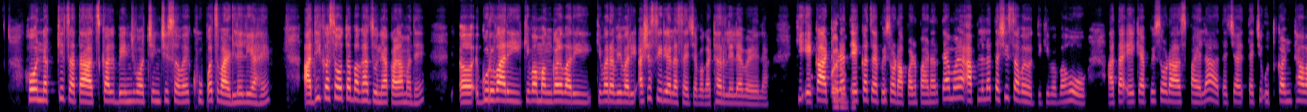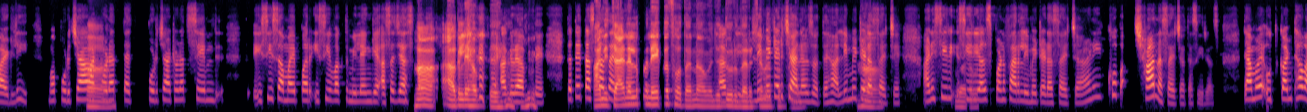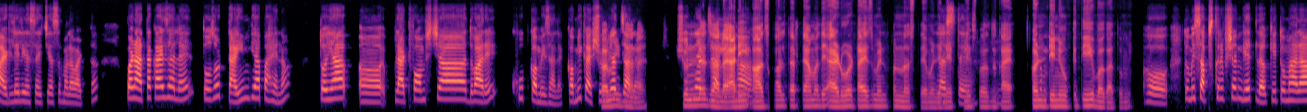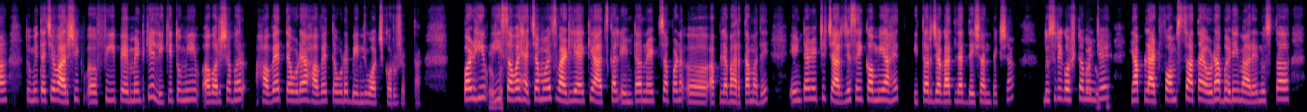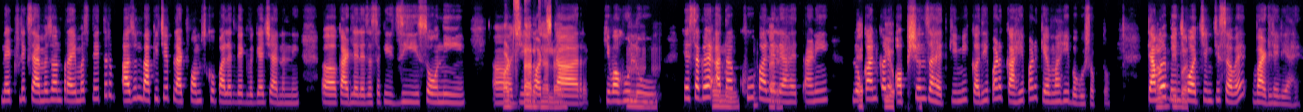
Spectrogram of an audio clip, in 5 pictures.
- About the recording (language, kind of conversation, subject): Marathi, podcast, बिंजवॉचिंगची सवय आत्ता का इतकी वाढली आहे असे तुम्हाला वाटते?
- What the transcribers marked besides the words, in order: tapping; in English: "बिंज वॉचिंग"; in English: "सीरियल"; in English: "एपिसोड"; in English: "एपिसोड"; in Hindi: "सेम इसी समय पर इसी वक्त मिलेंगे"; in Hindi: "अगले हफ्ते"; chuckle; in Hindi: "अगले हफ्ते"; in English: "चॅनेल"; in English: "चॅनल्स"; in English: "सीरियल्स"; in English: "सीरियल्स"; in English: "प्लॅटफॉर्म्सच्या"; in English: "कंटिन्यू"; in English: "बिंज वॉच"; in English: "प्लॅटफॉर्म्स"; in English: "प्लॅटफॉर्म्स"; in English: "चॅनेलनी"; unintelligible speech; in English: "बिंज वॉचिंगची"; other noise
